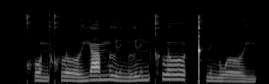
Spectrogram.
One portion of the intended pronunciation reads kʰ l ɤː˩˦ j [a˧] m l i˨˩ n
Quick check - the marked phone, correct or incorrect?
incorrect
